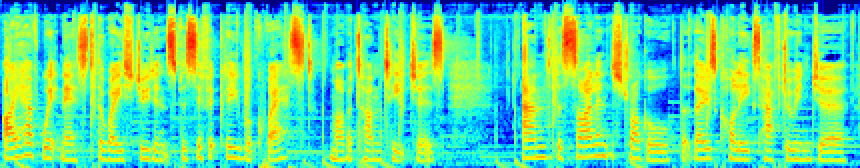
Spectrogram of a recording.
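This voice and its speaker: Her pitch runs low and her tone leans dark; she's an English teacher from England with a London accent. The piece is a reflective, scripted video essay in which she states her opinions plainly.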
